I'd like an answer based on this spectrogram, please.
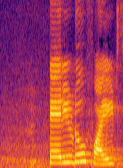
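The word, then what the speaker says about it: Pteridophytes: plants को किया है कि टेरिडोफाइट्स में पीस साइलेंट रहता है और एक हमने इसको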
